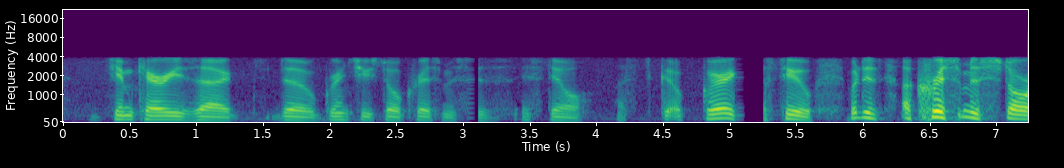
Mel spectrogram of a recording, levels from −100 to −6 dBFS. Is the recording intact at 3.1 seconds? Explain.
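No, packet loss with pitch repetition hits from 3.04 to 3.12 s, an 80 ms gap that fits four lost 20 ms packets. The receiver repeats the last pitch period, fading it over about 50 ms, so a brief buzzy hold dies toward silence before speech cross-fades back.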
